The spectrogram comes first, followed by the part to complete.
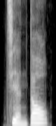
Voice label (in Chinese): "剪刀", Chinese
